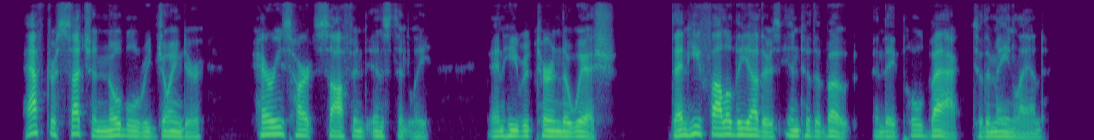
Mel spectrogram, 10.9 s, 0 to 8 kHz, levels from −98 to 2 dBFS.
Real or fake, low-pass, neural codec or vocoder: fake; 7.2 kHz; codec, 16 kHz, 8 kbps, FunCodec, trained on Chinese and English, 25 frames a second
